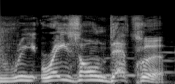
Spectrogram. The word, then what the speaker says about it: raison d'être: Like children, these two musical loves are his raison d'être, the soundtrack to his personality.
